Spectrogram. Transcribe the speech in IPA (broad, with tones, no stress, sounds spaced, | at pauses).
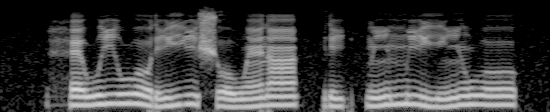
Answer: h ɛ˧ w i˦ w o˦˨ ɾ i˨˦ j i˦˨ ʃ o˨ w ɛ̃˨˦ ɾ ã˦ | ɾ i˨ k͡p ĩ˨˦ m i˦˨ j ĩ˨˦ w o˦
